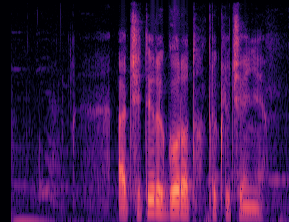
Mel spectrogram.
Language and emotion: Russian, neutral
